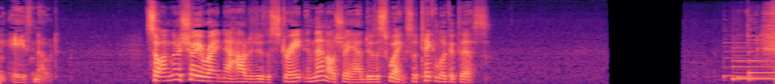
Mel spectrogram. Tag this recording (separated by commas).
Speech, Ukulele, Strum, Music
